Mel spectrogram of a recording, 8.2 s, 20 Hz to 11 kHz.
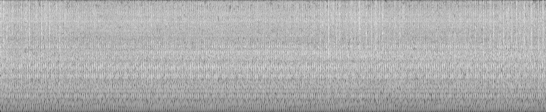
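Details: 2008–2014 VW with DSG gearbox at steady idle: a fine rattling buzz pulses about twice a second over the engine hum. The diagnosis is DSG clutch plate vibration, with the plate bearing also tagged.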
